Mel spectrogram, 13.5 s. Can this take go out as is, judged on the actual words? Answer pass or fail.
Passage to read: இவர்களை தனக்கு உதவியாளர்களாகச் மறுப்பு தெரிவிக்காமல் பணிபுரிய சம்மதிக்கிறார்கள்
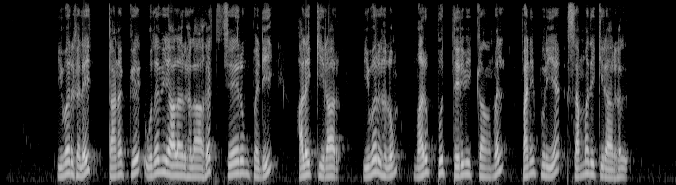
fail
